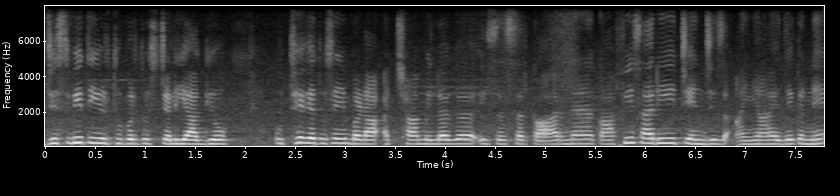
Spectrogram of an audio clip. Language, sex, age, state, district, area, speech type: Dogri, female, 45-60, Jammu and Kashmir, Jammu, rural, spontaneous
